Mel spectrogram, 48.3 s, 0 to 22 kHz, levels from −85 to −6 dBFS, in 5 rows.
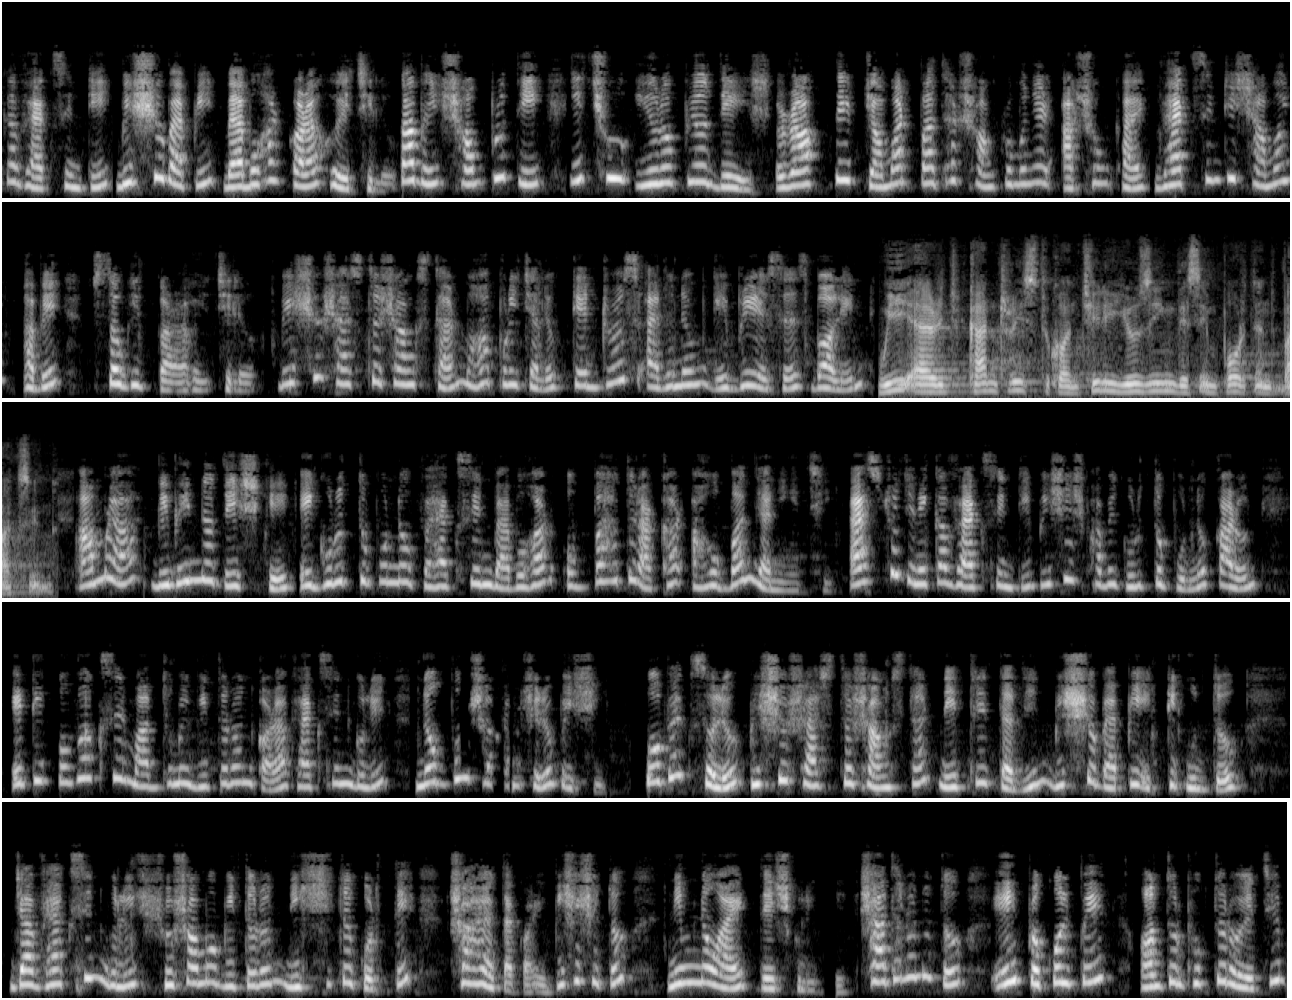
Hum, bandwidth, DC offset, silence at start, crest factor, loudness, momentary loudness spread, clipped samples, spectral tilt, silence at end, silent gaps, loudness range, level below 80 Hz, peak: none; 9.8 kHz; under 0.1%; 0.05 s; 22 dB; -23 LUFS; 10 LU; under 0.1%; -4.5 dB/octave; 0 s; none; 5 LU; -74 dBFS; 0 dBFS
